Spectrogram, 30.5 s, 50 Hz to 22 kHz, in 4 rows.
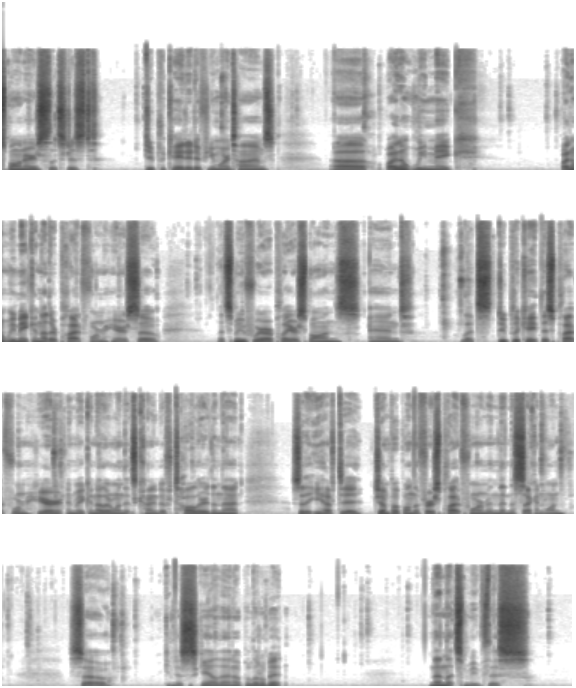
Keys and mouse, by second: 0.0-0.3 middle drag, 1.8 click, 3.8 right click, 5.0-5.4 shift+middle drag, 6.6 right click, 7.2 right click, 8.6-9.1 middle drag, 10.1 right click, 10.7-11.6 drag, 12.1 right click, 13.7 shift+d, 14.1-14.6 middle drag, 15.3 click, 15.9 s, 16.0-16.5 middle drag, 17.7 click, 18.0-19.2 middle drag, 22.7 shift+s, 22.9 shift+middle click, 24.3 s, 24.6 middle click, 25.6 click, 26.4-26.9 middle drag, 27.7 right click, 28.3-28.8 drag, 29.3-30.1 drag.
